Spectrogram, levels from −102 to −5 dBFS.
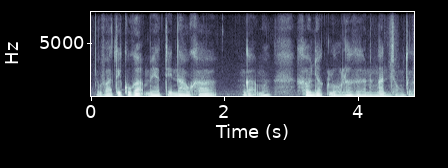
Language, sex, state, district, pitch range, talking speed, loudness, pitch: Wancho, male, Arunachal Pradesh, Longding, 120-130 Hz, 150 wpm, -18 LUFS, 125 Hz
